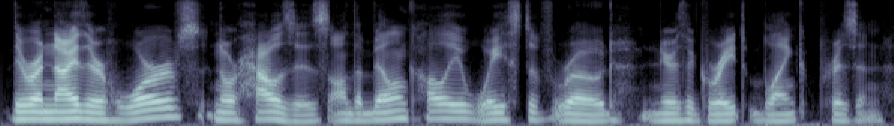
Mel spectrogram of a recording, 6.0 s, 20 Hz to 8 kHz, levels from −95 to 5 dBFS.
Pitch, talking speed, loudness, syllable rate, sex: 125 Hz, 170 wpm, -22 LUFS, 4.7 syllables/s, male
